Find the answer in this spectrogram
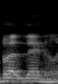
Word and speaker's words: Bernd Leno: I always thought it was spelled Bernard Leno, but you pronounce it BERND LENO as if it's some sort of German thing.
